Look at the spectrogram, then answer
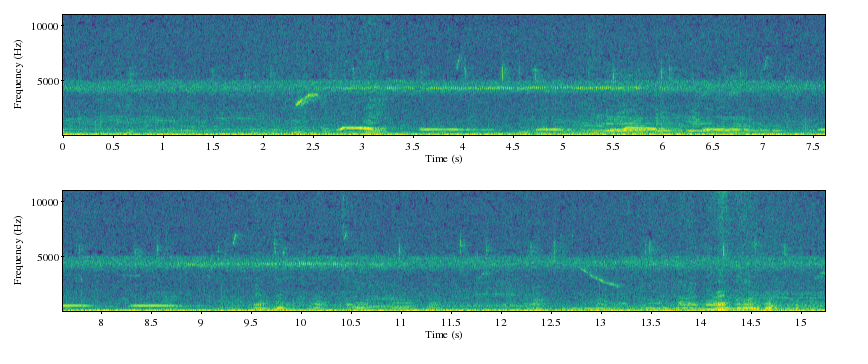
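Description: A thick, low drone of many bees buzzing runs through the whole recording. A thin, steady high-pitched insect whine sits above it, and a few short whistled notes rise and fall briefly early on.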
